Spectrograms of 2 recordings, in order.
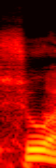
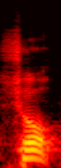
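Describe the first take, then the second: First: The syllable ends with an 'u' vowel. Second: The syllable ends with an 'o' vowel. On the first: The speaker calls it wrong. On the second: The speaker calls it right.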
